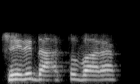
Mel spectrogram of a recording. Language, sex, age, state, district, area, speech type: Punjabi, female, 60+, Punjab, Fazilka, rural, conversation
